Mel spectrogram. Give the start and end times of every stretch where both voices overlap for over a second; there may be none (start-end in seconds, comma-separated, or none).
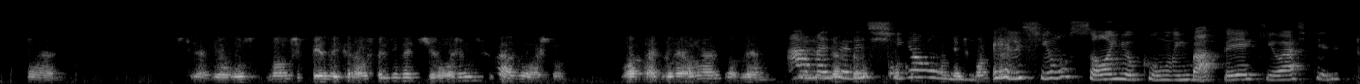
7.9-10.2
